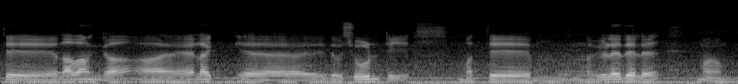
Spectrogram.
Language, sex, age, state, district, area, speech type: Kannada, male, 45-60, Karnataka, Dakshina Kannada, rural, spontaneous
